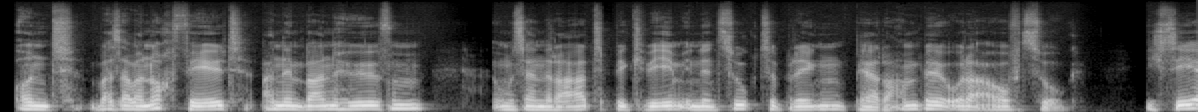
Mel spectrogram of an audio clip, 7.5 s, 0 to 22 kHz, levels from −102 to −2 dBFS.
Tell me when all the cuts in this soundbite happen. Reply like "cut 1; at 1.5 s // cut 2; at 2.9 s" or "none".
cut 1; at 3.1 s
